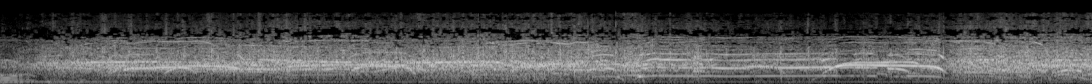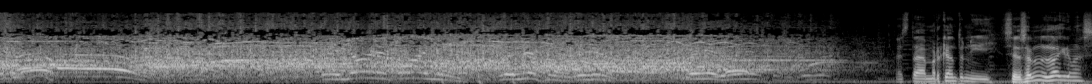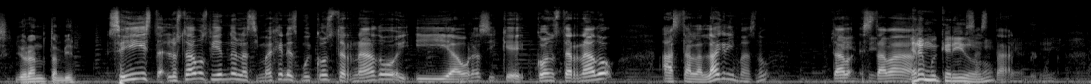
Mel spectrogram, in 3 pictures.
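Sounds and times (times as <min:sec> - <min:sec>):
concert crowd cheering and chanting: 0:00.0 - 0:19.8
speech: 0:20.2 - 0:29.6, 0:30.2 - 0:32.2.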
